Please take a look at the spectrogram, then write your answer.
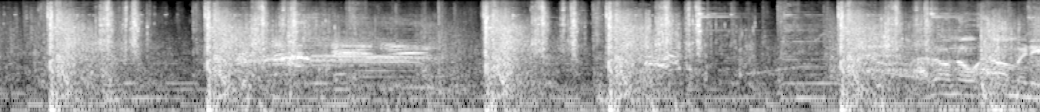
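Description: Gunfire in the Call of Juarez Gunslinger video game, loud close shots striking in irregular bursts every second or two, with rumbling echoes and game noise between them.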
